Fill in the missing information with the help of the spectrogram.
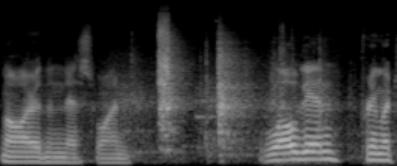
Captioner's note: paper rips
